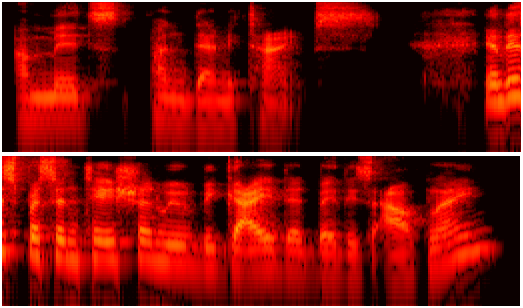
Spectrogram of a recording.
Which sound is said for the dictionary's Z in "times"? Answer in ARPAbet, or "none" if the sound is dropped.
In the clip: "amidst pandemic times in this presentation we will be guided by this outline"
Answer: S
